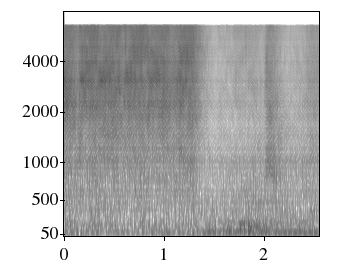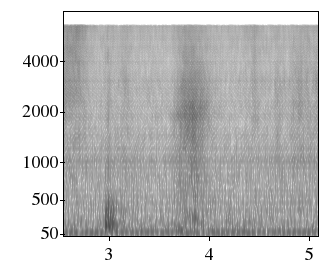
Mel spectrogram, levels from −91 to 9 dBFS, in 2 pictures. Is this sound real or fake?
fake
